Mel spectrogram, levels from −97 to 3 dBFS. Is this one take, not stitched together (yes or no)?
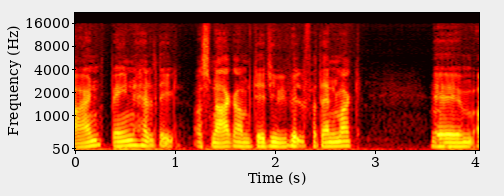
yes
